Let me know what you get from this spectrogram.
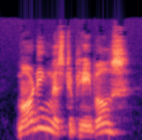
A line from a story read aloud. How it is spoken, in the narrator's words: Nina called out cheerfully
